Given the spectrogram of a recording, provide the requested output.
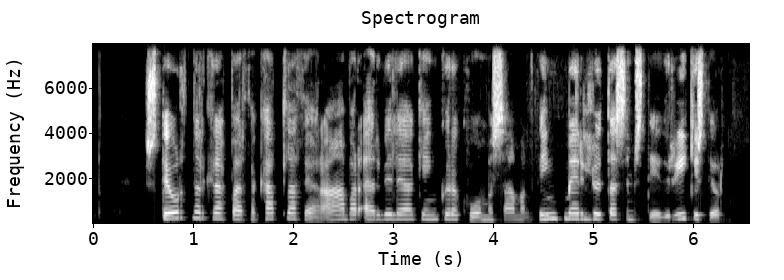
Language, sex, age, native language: Icelandic, female, 40-49, Icelandic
